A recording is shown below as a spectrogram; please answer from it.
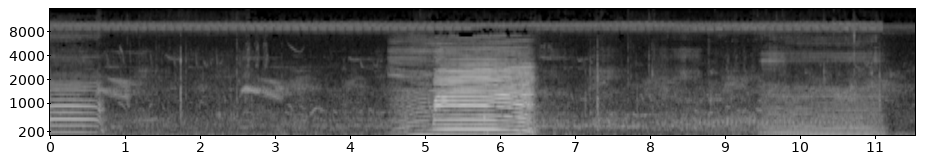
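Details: Cows lowing: a brief moo at the start, a loud strained bellow of about two seconds in the middle, and a deep moo near the end, with bird chirps and a steady insect hum behind.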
